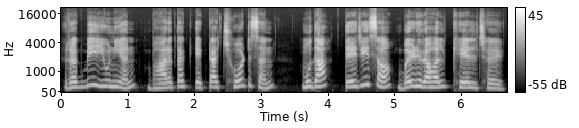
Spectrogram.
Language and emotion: Maithili, neutral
